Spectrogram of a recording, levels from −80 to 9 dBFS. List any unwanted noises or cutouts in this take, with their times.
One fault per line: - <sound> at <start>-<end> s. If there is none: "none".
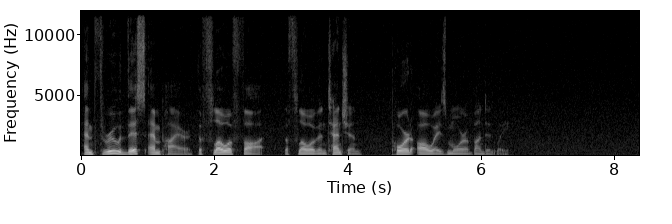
none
